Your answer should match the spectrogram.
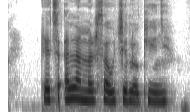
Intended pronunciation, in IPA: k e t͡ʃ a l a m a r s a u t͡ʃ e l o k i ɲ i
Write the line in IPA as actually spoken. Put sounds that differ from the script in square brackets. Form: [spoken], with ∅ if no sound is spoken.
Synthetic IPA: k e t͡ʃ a l a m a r s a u t͡ʃ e l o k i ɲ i

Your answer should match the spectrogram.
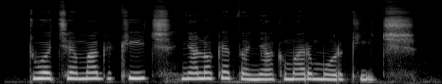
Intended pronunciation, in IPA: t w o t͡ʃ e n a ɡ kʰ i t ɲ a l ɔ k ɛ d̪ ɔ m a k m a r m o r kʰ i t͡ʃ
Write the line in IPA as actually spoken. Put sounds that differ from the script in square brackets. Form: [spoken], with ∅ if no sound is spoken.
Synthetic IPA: t w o t͡ʃ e [m] a ɡ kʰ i [t͡ʃ] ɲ a l ɔ k ɛ [t̪] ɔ [ɲ] a k m a r m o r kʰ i t͡ʃ

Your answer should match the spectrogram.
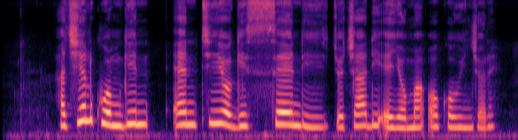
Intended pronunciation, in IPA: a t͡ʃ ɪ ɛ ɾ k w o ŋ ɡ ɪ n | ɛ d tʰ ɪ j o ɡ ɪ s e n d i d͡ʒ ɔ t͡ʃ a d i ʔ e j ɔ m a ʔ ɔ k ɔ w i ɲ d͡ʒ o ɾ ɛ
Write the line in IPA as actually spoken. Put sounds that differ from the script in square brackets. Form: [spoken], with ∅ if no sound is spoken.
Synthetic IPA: a t͡ʃ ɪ ɛ [l] k w o [m] ɡ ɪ n | ɛ [n] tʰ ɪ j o ɡ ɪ s e n d i d͡ʒ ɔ t͡ʃ a d i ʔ e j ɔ m a ʔ ɔ k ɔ w i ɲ d͡ʒ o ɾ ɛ

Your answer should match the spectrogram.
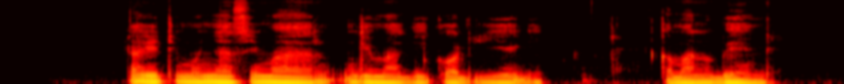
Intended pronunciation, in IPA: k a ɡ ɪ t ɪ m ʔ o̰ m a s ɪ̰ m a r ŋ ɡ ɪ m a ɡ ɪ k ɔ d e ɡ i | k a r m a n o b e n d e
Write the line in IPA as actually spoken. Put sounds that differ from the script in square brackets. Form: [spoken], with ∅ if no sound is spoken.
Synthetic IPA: k a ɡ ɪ t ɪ m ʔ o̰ [ɲ] a s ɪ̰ m a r ŋ ɡ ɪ m a ɡ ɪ k ɔ d e ɡ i | k a [∅] m a n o b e n d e

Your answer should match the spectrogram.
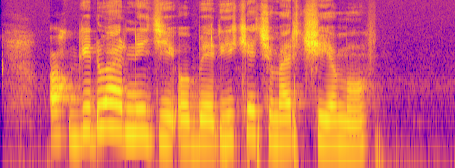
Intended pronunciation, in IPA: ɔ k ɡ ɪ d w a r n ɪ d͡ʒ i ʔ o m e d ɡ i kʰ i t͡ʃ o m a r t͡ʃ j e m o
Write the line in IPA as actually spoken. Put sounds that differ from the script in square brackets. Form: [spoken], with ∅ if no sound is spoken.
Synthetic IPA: ɔ k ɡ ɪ d w a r n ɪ d͡ʒ i ʔ o [b] e d ɡ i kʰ [e] t͡ʃ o m a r t͡ʃ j e m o

